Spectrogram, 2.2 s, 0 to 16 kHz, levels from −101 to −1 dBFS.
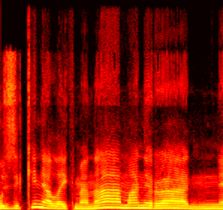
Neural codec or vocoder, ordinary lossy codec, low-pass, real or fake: none; Opus, 16 kbps; 14.4 kHz; real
